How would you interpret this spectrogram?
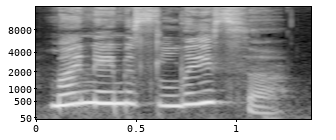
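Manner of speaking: put-on a kind girl offering help; voiced young girl. A narrator's reading.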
